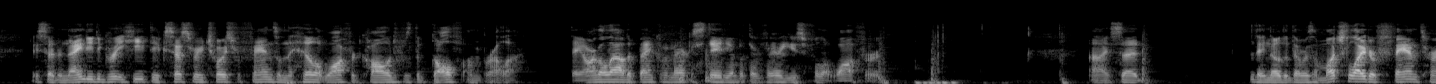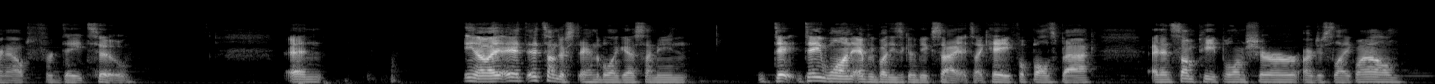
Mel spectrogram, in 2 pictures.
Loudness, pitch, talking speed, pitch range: -23 LUFS, 105 Hz, 175 wpm, 100-115 Hz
